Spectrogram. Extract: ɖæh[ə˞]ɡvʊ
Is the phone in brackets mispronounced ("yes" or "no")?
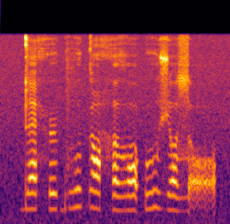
no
